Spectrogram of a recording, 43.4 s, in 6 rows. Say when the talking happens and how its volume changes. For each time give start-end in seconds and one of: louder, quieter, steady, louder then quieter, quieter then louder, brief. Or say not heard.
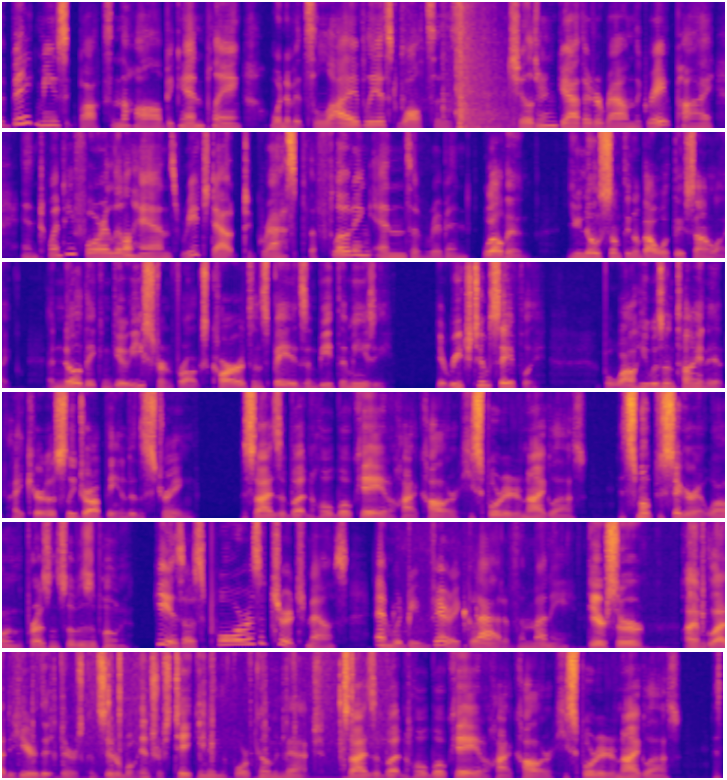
0.0-19.9 steady
20.4-43.3 steady.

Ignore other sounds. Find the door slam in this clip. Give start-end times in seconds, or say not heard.
4.0-5.4.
